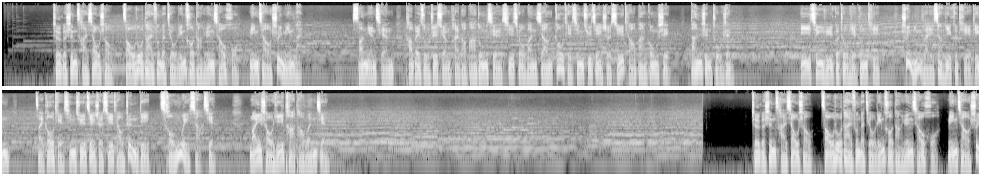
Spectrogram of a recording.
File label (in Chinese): 男 专题纪录片 人物纪实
